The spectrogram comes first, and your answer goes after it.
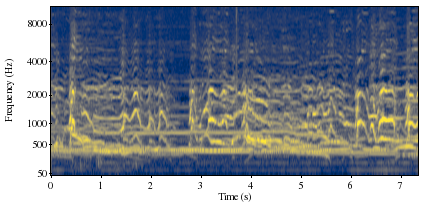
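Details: Captive wolves with some dog ancestry howl together at a rescue sanctuary in February 2013. A steady low howl is held throughout while several higher voices overlap in wavering, rising and falling cries.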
